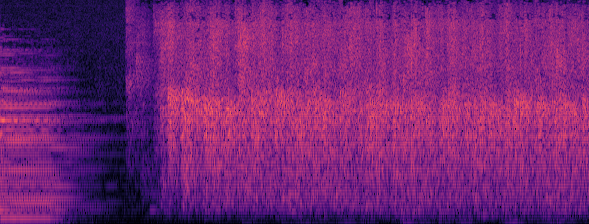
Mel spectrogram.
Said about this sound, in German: das Klatschen, das ist auf jeden Fall berechtigt.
